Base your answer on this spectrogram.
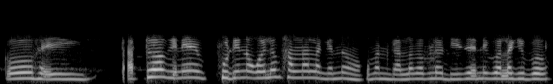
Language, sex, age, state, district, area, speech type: Assamese, female, 30-45, Assam, Dhemaji, rural, conversation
